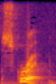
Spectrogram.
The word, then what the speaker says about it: SKRWT: So it's capital S-K-R-W-T, and it is pronounced Scroot.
